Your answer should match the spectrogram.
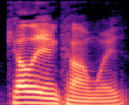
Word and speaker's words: Kellyanne Conway: Uh, they were talking to Kellyanne Conway. Did I say her name yes.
